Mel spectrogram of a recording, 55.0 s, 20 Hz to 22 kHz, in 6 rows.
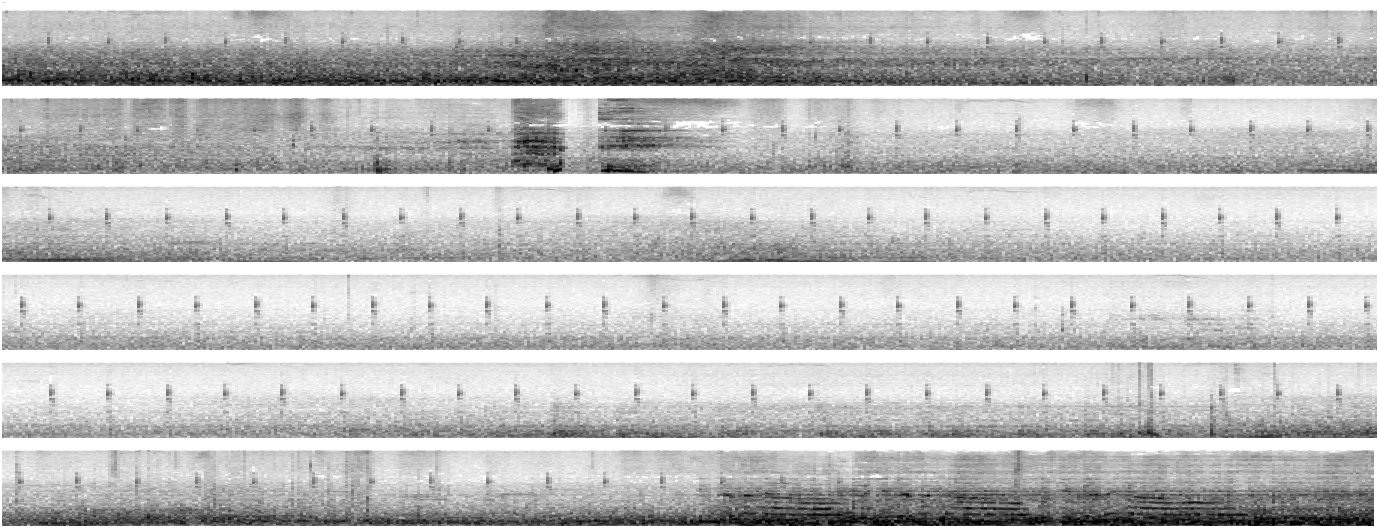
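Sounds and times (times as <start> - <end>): car engine and road hum: 0.0 - 54.9
turn signal clicking: 0.0 - 54.9.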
